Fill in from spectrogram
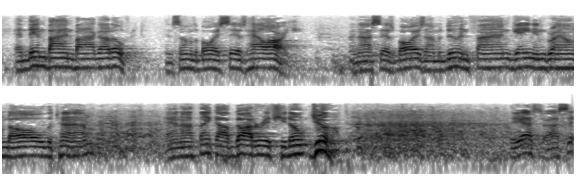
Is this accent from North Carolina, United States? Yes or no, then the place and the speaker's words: yes; North Carolina, United States; few words about North Carolina, my home state, possibly the finest state in this entire union.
